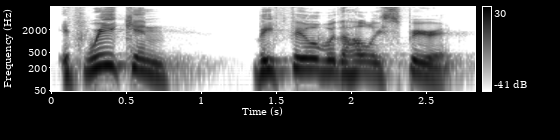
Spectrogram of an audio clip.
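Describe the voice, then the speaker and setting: Middle-aged man, pastor, fairly high voice, earnest sermon, church sanctuary, restarts. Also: lively intonation, normal speed. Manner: earnest preaching, pacing the floor and gesturing, with repeated restarts. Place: large church sanctuary with rows of chairs, indoors.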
